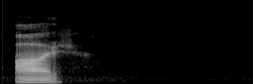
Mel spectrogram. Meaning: 1. original 2. real
- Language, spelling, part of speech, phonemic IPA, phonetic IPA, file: Pashto, آر, adjective, /ɑr/, [ɑɾ], آر.ogg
